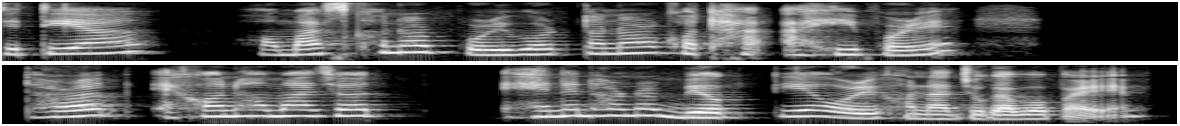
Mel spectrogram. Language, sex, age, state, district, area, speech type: Assamese, female, 18-30, Assam, Dibrugarh, rural, spontaneous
